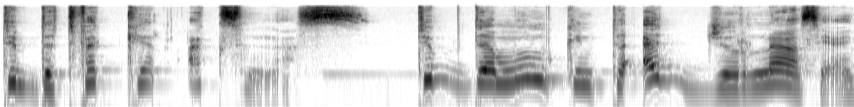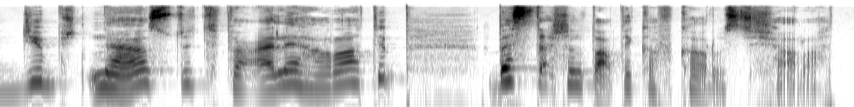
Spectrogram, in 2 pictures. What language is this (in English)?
Arabic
